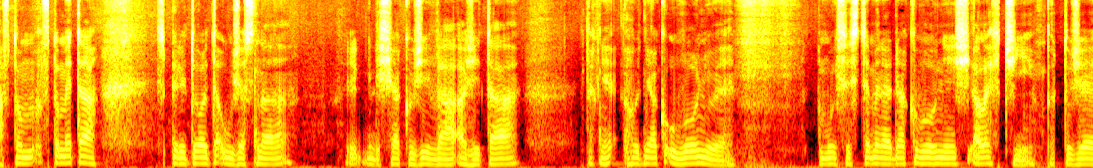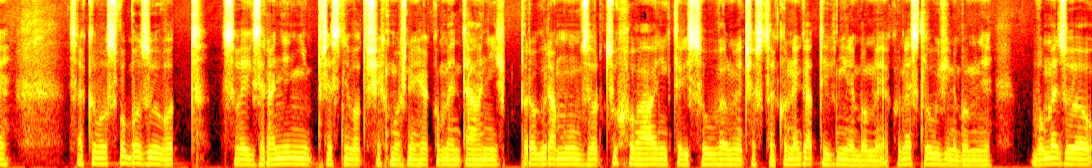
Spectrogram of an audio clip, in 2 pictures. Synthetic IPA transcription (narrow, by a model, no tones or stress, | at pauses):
ʔaft̪o̞mft̪o̞mjɛt̪aspɪɾɪt̪ualɪt̪aʔuːʒasnaːʒɛ̰ɡdɪʃjɛjako̞ʒɪvaːʔaʒɪt̪aː | t̪akmɲɛɦodɲɛjako̞ʔuvo̞lɲujɛ | ʔamuːjsɪst̪ɛːmjɛnajɛdnojakovo̞lɲɛjʃḭːʔa̰lɛxt͡ʃḭːpɾot̪o̞ʒɛ | sɛjakovosvo̞bo̞zujʊvo̞t̪ | svɛjɣzɾaɲɛɲiːpr̥ɛsɲɛvot̪fʃɛxmo̞ʒniːxjako̞mɛnt̪aːlɲiːxpɾo̞ɡɾamuːvzoɾt͡suːxo̞vaːɲiːk̚t̪ɛɾiːso̞wvɛlmɪt͡ʃast̪ojakonɛɡat̪ɪvɲiːnɛbo̞mɪ̰ja̰ko̞nɛslo̞wʒiːnɛbo̞mɲɛ | vo̞mɛzujow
